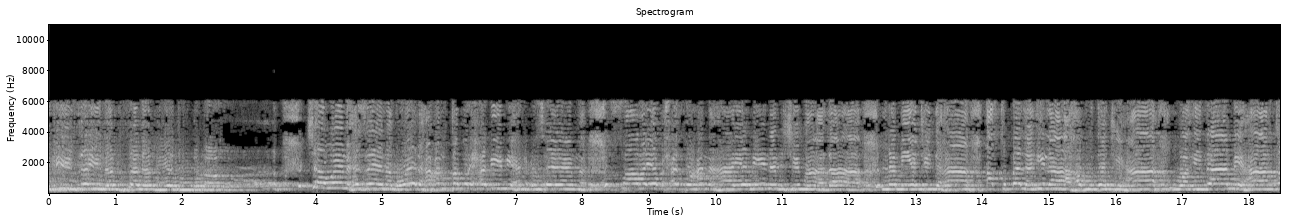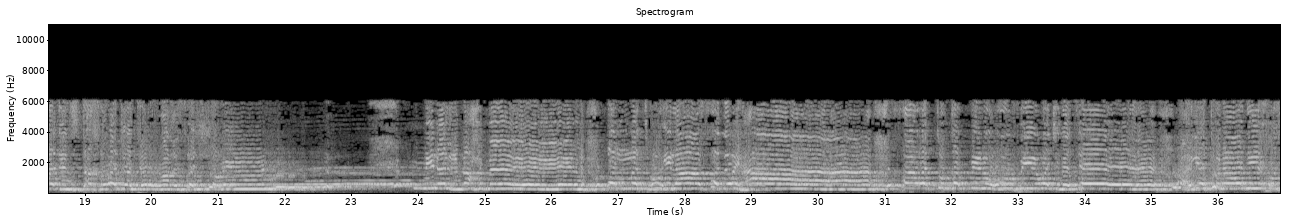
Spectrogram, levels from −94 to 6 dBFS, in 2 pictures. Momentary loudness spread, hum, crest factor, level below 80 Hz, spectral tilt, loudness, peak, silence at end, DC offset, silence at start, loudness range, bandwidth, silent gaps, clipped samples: 5 LU; none; 10 dB; -56 dBFS; -3.5 dB/octave; -15 LUFS; -6 dBFS; 0 s; under 0.1%; 0 s; 3 LU; 6.4 kHz; none; under 0.1%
